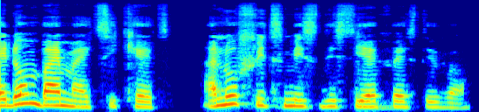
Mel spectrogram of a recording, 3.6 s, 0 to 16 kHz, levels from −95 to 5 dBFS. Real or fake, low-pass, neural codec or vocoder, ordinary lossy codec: real; 14.4 kHz; none; AAC, 48 kbps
